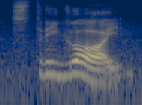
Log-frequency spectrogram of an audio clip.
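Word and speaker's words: strigoi: Wait, how do you say strigoy? I'm going to spell it out for you in writing.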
